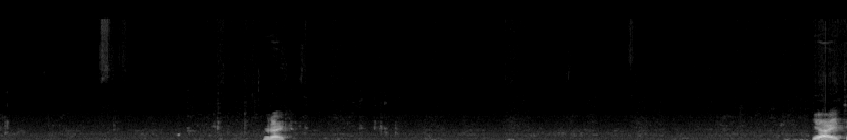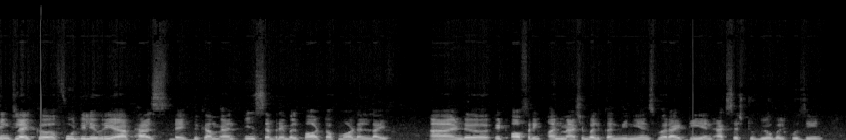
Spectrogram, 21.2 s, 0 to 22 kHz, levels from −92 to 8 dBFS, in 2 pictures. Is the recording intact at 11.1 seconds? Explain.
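No. At 11.1 s there is a block of digital silence about 5 ms long. The speech drops abruptly to silence and resumes with no fade. This short hole is heard as a tick.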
